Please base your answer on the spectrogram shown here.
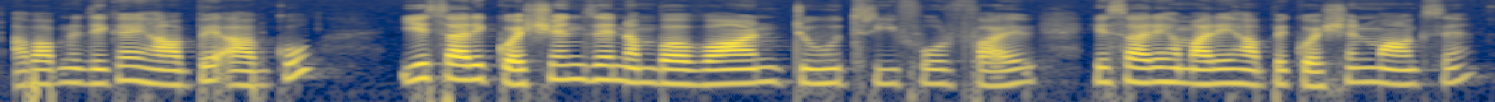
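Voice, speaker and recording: A woman teaching German grammar in a video lesson, switching between Hindi and English and reading example sentences slowly. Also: medium pitch, smooth.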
